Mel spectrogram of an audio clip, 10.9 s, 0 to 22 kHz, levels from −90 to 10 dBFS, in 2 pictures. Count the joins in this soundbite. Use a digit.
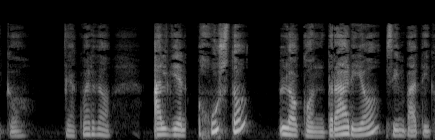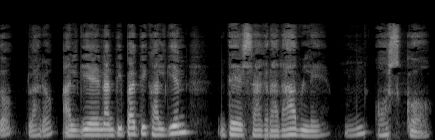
4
